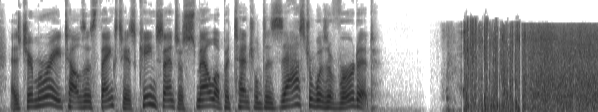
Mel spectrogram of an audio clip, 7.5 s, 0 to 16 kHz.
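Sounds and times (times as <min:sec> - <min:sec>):
speech: 0:00.1 - 0:04.8
house gas explosion: 0:05.7 - 0:07.4.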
